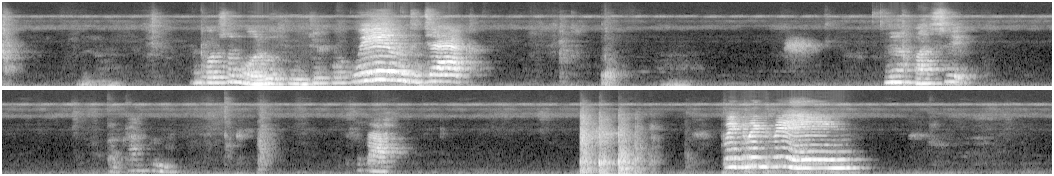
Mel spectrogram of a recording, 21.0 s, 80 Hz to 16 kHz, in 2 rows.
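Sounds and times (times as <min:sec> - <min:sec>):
crickets chirring: 0:00.0 - 0:21.0
child's voice: 0:02.0 - 0:04.8, 0:14.1 - 0:14.5, 0:17.7 - 0:19.1.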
